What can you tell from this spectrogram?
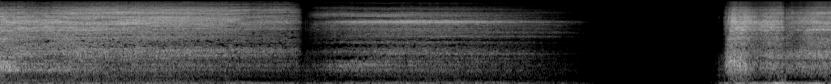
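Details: Frightened or threatened snake hissing in long, forceful exhalations of high, whooshing air, one cutting off abruptly before another tapers slowly, then a short silence and a fresh loud hiss.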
